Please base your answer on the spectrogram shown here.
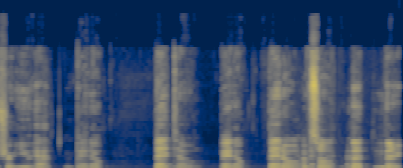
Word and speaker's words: Beto: but Andra I'm sure you have in paedo Beto Beto Beto so but there you go I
